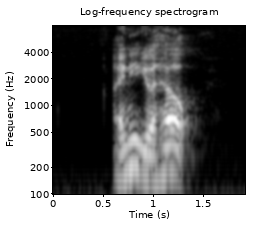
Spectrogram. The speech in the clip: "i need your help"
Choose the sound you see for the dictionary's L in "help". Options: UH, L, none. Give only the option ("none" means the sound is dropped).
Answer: L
